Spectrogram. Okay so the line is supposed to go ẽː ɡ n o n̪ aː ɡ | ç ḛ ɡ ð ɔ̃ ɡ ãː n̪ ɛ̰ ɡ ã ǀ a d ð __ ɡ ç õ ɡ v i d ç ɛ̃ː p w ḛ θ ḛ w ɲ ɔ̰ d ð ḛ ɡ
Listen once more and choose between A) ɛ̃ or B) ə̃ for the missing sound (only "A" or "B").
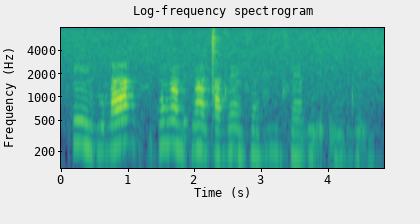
A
